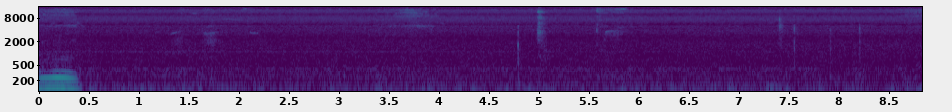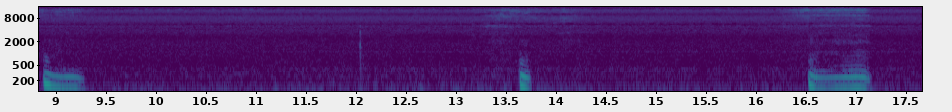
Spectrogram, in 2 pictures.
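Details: Sleeping domestic cat snoring, said to be its loudest snore yet: four low, rumbling, voiced snorts near the start and at about 9, 13.5 and 16.5 seconds, separated by long quiet stretches in a still indoor room.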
